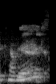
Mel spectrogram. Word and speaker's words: Cummings: Sorry, Cummings.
